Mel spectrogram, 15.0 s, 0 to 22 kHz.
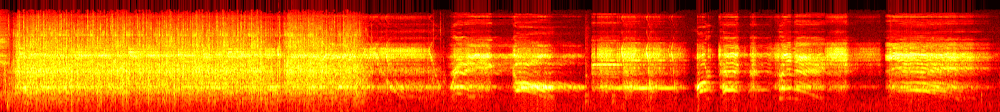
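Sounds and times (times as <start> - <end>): toy charging whirr with whine: 0.0 - 6.7
recorded voice calling out: 6.7 - 15.0.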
